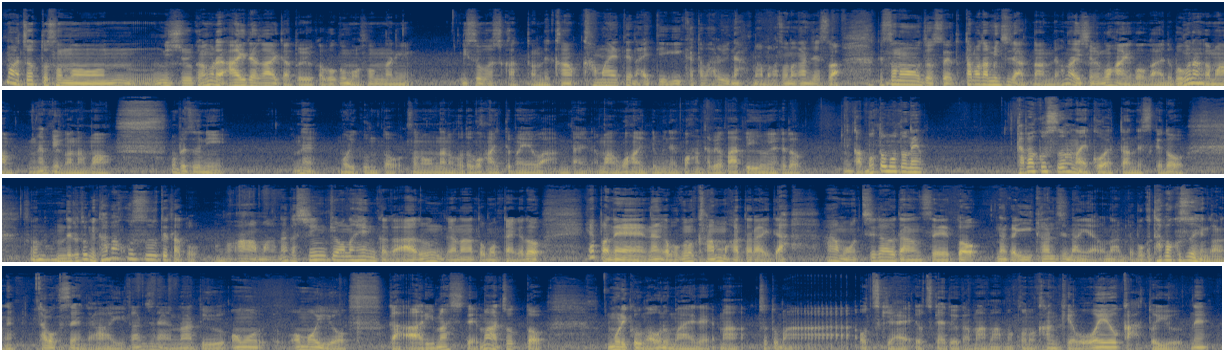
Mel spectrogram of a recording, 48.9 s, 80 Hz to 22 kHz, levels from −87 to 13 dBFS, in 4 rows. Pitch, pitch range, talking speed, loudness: 85 Hz, 70-100 Hz, 445 characters per minute, -19 LUFS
